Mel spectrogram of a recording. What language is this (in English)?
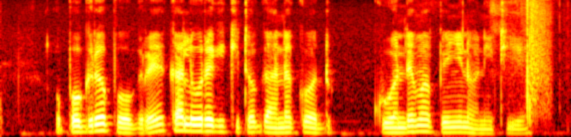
Luo (Kenya and Tanzania)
